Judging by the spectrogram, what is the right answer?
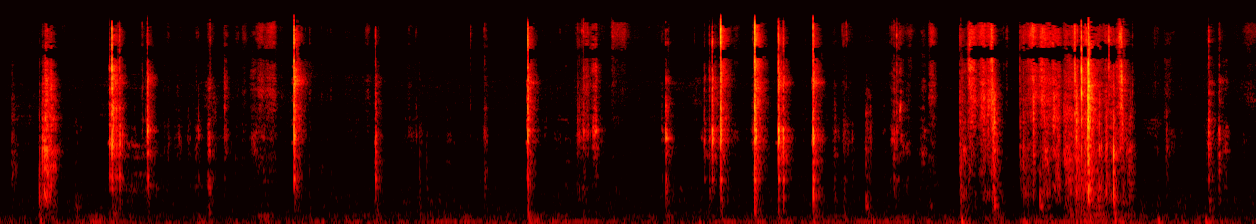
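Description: Plastic Lego bricks clicking and rattling as pieces are picked from a pile and handled on a table, in scattered sharp clicks, with a longer rustling rattle about ten seconds in.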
